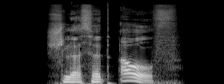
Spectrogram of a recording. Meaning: second-person plural subjunctive II of aufschließen
- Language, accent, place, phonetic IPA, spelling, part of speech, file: German, Germany, Berlin, [ˌʃlœsət ˈaʊ̯f], schlösset auf, verb, De-schlösset auf.ogg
